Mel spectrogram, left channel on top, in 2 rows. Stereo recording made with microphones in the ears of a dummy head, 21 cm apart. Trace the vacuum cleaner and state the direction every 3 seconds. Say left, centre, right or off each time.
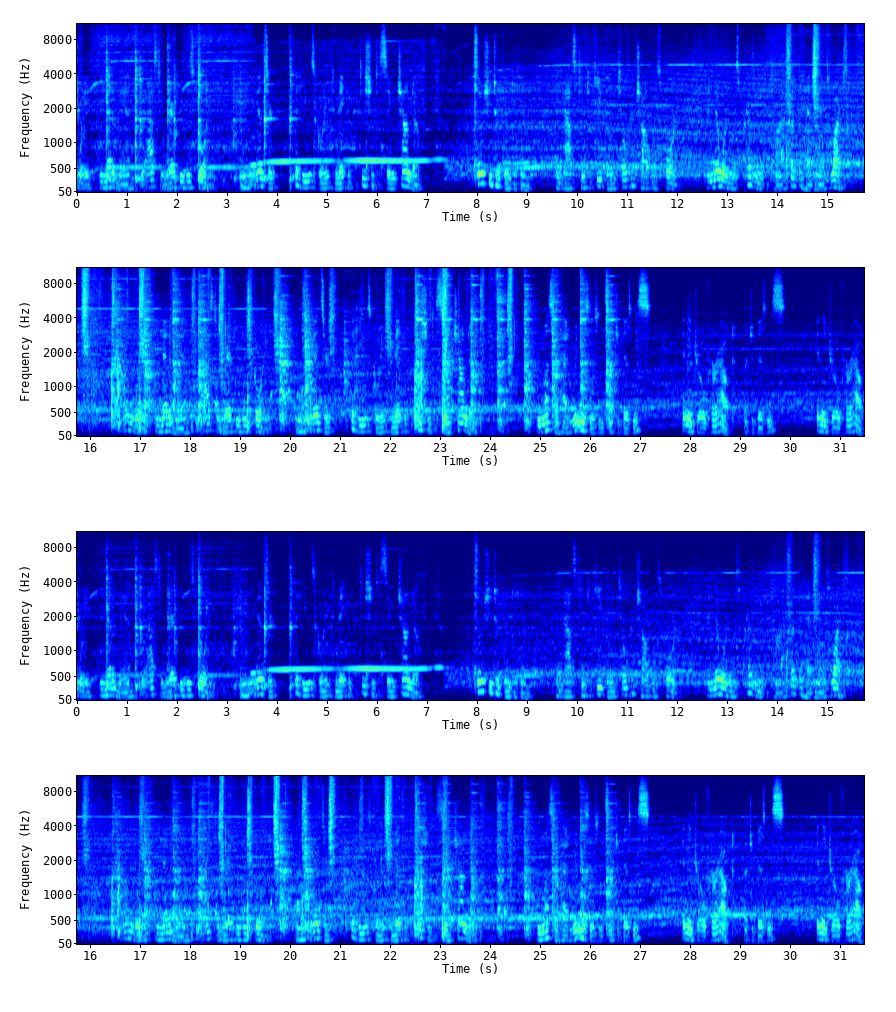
left, left, left, left, left, centre, right, right, right, right, right.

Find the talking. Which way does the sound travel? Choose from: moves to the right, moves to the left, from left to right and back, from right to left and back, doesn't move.
moves to the right.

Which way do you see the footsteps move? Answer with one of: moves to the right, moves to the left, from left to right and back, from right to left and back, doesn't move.
from left to right and back.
